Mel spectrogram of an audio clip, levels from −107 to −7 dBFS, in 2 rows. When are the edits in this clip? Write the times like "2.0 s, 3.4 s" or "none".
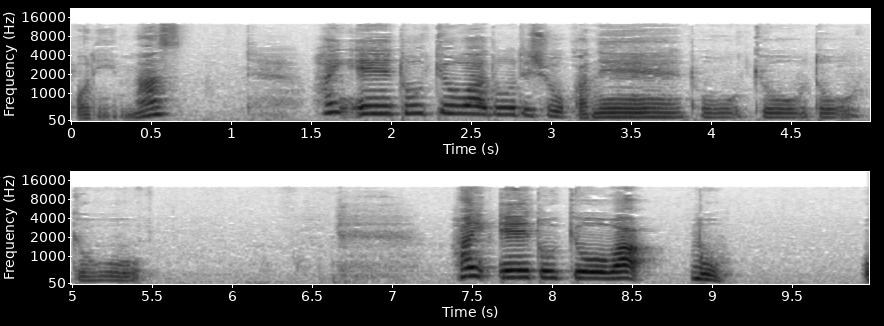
none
